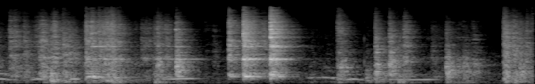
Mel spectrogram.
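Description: Kitchen clatter: dishes and utensils clinking and knocking against each other in a series of sharp, uneven strikes, some ringing briefly.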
